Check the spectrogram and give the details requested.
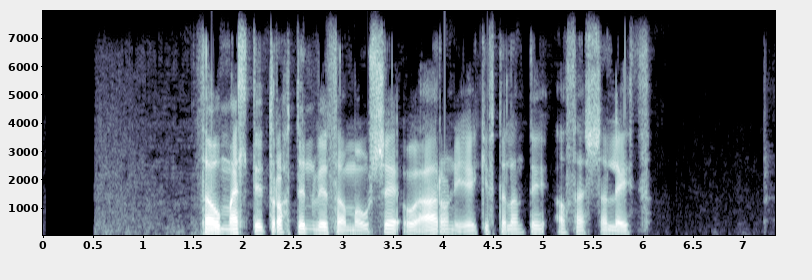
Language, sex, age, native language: Icelandic, male, 20-29, Icelandic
